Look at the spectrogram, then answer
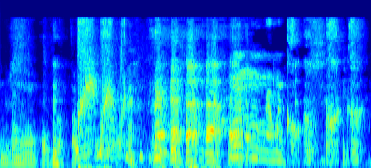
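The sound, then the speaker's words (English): A human voice imitates a duck, letting out a run of loud, nasal quacking sounds, rapid and uneven, with brief breaths between bursts. “That's the noise I want humans to make.”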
